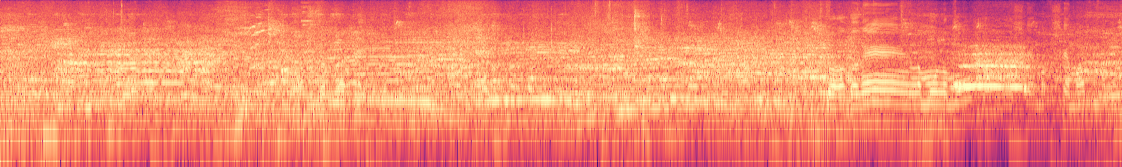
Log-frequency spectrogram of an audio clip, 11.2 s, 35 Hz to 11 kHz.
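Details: Cattle at the Pasar Sapi Pon livestock market in Ambarawa, Semarang, before 2021: several short, wavering moos rise out of a constant din of crowd chatter and market noise, with the clearest lowing near the end.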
